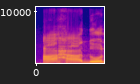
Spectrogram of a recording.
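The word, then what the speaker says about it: أحد: পড়তে হবে হ্যাঁ বলুন হামজা জবর আ হা জবর হা দাল দুই পেশ দুন আহাদুন হ্যাঁ আরেকবার বলুন আহাদুন হ্যাঁ কিভাবে পড়বো আহাদুন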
